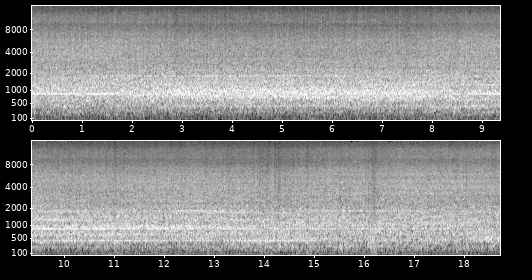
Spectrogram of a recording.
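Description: A combine harvester engine drones and whirs steadily nearby.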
